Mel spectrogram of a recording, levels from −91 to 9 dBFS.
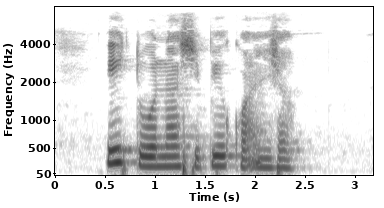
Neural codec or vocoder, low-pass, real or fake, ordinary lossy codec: none; 7.2 kHz; real; MP3, 64 kbps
